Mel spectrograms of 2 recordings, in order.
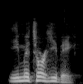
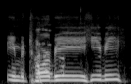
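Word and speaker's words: Imatorbhebhe: not the one that so the b is silent so it's not it's not imitorbi i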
